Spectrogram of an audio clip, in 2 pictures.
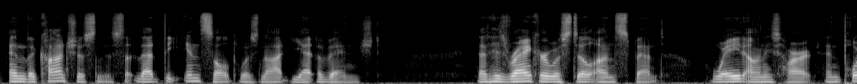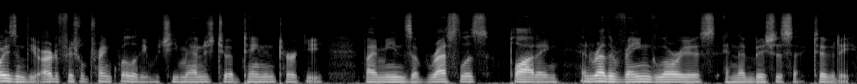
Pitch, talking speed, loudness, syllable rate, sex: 115 Hz, 150 wpm, -21 LUFS, 5.0 syllables/s, male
